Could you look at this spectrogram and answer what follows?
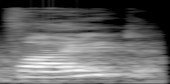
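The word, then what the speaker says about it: fight: फाइट लड़ना, इसको pronunciation को देखिए, इसके इसमें GH साइलेंट रहता है, फाइट।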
